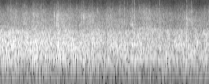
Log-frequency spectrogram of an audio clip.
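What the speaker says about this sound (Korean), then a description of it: "격려의 박수 한번 보내도록 하죠" A church congregation at a Thanksgiving Sunday service applauds, steady dense clapping that fills the room evenly for a couple of seconds.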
